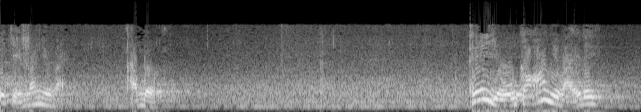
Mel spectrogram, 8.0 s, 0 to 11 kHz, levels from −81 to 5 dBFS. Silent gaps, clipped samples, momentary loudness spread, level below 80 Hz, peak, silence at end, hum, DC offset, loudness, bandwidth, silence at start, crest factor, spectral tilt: none; 0.2%; 16 LU; -44 dBFS; 0 dBFS; 0 s; none; under 0.1%; -10 LUFS; 5.8 kHz; 0 s; 10 dB; -9.5 dB/octave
